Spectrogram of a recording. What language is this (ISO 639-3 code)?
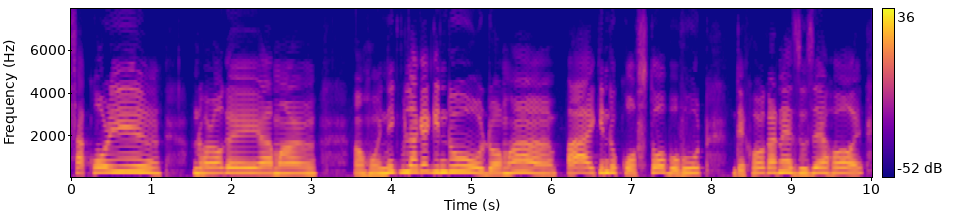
asm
